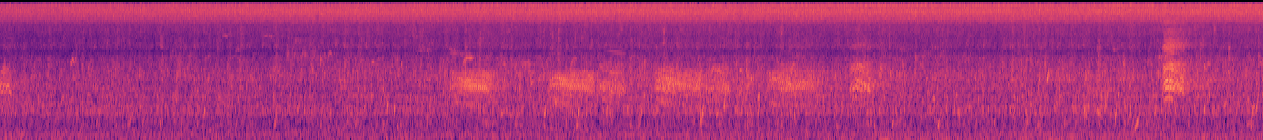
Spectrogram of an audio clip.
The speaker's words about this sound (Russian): В какой-то момент можно расслышать утку, которая приземляется на воду.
